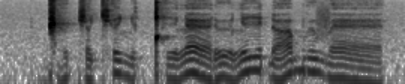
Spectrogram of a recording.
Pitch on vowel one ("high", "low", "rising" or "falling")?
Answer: rising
